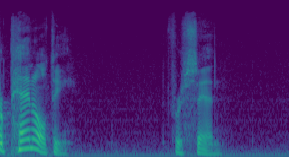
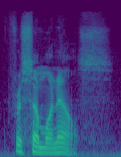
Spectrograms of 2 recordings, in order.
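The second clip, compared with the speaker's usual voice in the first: ordinary talk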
